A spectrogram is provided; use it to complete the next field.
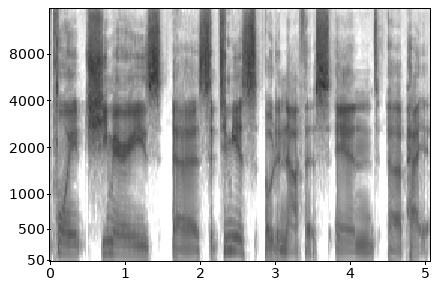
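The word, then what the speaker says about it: Odaenathus: odenathus and uh Pat I've heard you refer to him as Odin not instead of odenathus yeah odonus is the Greek SL Latin version of his name and his name in Syrian which is itself a member of the Semitic language family would have been something like OD not so you can call him Odin you can call him odinos you can call him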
